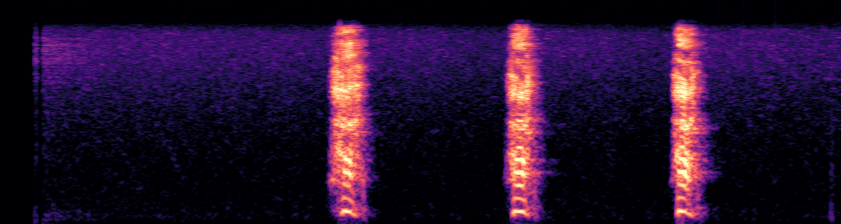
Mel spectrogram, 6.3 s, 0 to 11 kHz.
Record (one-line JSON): {"exhalation_length": "6.3 s", "exhalation_amplitude": 27203, "exhalation_signal_mean_std_ratio": 0.2, "survey_phase": "beta (2021-08-13 to 2022-03-07)", "age": "65+", "gender": "Male", "wearing_mask": "No", "symptom_none": true, "smoker_status": "Ex-smoker", "respiratory_condition_asthma": false, "respiratory_condition_other": false, "recruitment_source": "REACT", "submission_delay": "1 day", "covid_test_result": "Negative", "covid_test_method": "RT-qPCR", "influenza_a_test_result": "Negative", "influenza_b_test_result": "Negative"}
